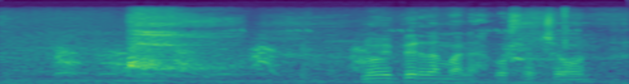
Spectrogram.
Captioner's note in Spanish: Miguel resopla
